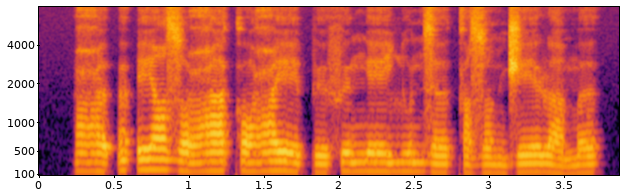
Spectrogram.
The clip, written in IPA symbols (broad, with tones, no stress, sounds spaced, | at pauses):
ʕ ə˨ ʔ ə̃˦ ʔ eː˦ zˤ ʏ˨ ʕ a˦ k ɔ˧ ʕ eː˦˨ p ʏ˨˦ f ʏ˦ ŋ eː˦ ʎ u˦ n z əː˧ k ə˨ zˤ ʏ˦˨ n d͡ʒ eː˦ ɭ a˨ m ə˦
